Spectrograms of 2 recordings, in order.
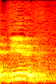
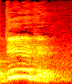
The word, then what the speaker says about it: दीर्घ: लिखा जाता है, जैसे दीर्घ। लेकिन जब इसका हम वर्ण विच्छेद करेंगे तो दीर्घ, तो आप ध्यान से देखेंगे कि दी और घ के बीच में रॉ का उच्चारण होता है, तो हम घ से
